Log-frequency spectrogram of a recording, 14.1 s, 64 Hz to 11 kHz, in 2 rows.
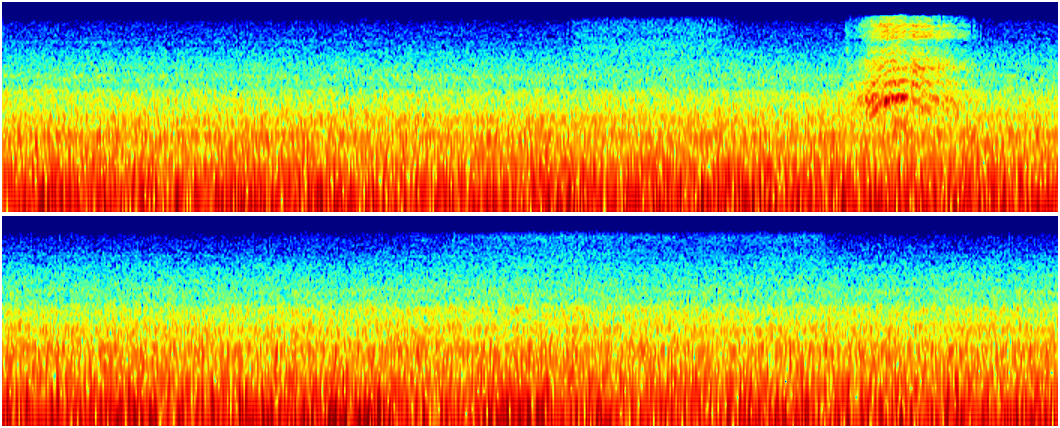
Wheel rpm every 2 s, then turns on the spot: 0, 0, 10, 20, 0, 0, 0.
none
